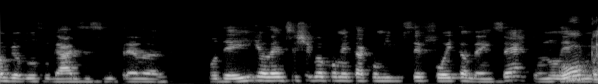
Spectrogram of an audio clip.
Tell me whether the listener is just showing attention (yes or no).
no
